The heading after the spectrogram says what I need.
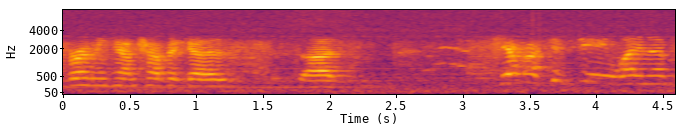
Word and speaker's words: Birmingham: It's Birmingham, not Birmingham. Birmingham is in the US. We are in the UK. Birmingham.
